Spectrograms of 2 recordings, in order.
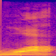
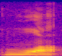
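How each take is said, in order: Both takes have the same delivery.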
